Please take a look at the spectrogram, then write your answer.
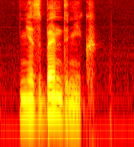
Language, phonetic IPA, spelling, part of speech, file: Polish, [ɲɛˈzbɛ̃ndʲɲik], niezbędnik, noun, Pl-niezbędnik.ogg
